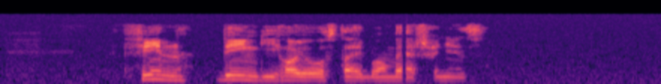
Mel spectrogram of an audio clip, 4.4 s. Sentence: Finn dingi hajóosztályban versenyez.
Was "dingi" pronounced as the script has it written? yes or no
yes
